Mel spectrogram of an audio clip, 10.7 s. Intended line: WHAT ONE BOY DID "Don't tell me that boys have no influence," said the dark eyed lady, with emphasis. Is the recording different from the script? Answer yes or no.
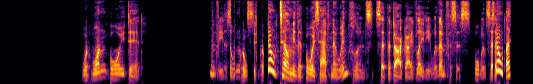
yes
